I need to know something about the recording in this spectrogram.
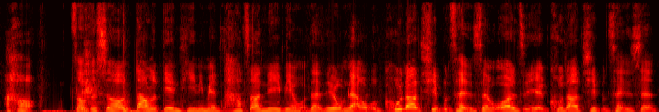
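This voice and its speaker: A woman's voice: medium pitch, fast, slight background noise. A middle-aged woman, a radio guest telling an emotional family story with plenty of feeling. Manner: expressive, tearful retelling with acted-out family quotes. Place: radio studio.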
